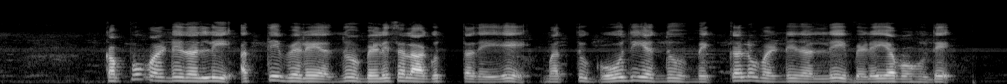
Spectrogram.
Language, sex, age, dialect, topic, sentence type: Kannada, male, 18-24, Coastal/Dakshin, agriculture, question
